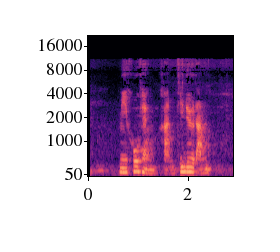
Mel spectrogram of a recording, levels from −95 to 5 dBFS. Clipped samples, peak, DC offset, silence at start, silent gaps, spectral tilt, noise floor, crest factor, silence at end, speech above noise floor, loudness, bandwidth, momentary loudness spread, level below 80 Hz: under 0.1%; -2 dBFS; under 0.1%; 0.05 s; none; -6.5 dB/octave; -41 dBFS; 18 dB; 0.45 s; 23 dB; -19 LUFS; 11.5 kHz; 9 LU; -46 dBFS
